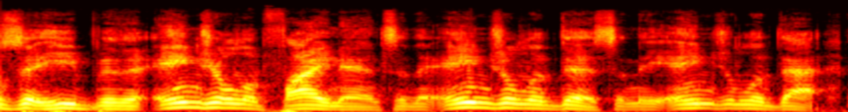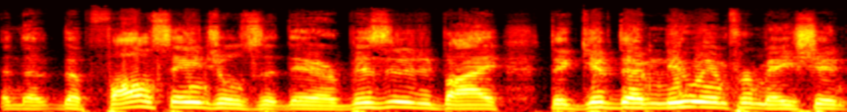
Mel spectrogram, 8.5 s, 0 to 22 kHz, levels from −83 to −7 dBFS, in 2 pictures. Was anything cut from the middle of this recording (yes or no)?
yes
